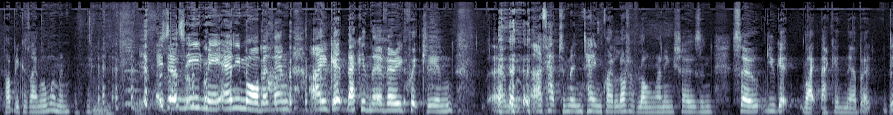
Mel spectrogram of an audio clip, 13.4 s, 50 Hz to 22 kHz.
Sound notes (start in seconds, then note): 1.3 laughs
